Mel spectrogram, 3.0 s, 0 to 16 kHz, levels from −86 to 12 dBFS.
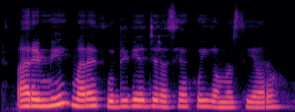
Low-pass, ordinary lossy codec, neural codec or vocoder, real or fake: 14.4 kHz; none; codec, 44.1 kHz, 2.6 kbps, SNAC; fake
